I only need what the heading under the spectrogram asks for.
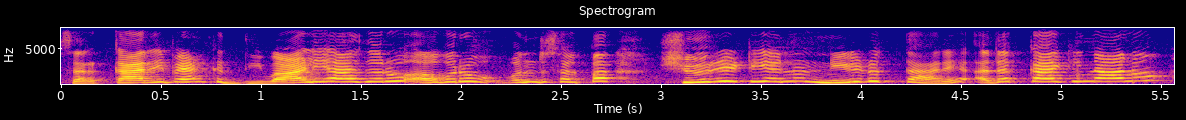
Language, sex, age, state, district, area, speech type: Kannada, female, 18-30, Karnataka, Shimoga, rural, spontaneous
